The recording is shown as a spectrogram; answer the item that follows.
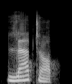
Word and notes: laptop: Indian

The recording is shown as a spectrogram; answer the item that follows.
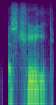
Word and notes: escheat: American English

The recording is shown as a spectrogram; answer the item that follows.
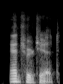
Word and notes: entrechat: American English

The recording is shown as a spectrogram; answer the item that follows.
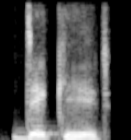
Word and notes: decade: Indian

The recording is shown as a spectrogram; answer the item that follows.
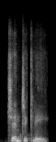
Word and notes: chanticleer: Indian

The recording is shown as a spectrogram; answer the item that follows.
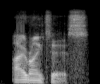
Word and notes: iritis: British English

